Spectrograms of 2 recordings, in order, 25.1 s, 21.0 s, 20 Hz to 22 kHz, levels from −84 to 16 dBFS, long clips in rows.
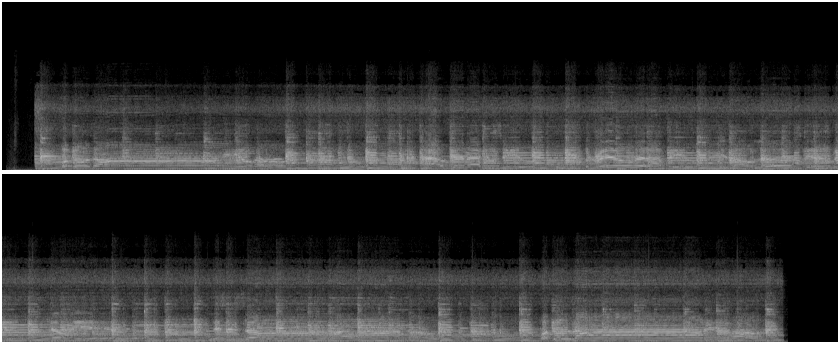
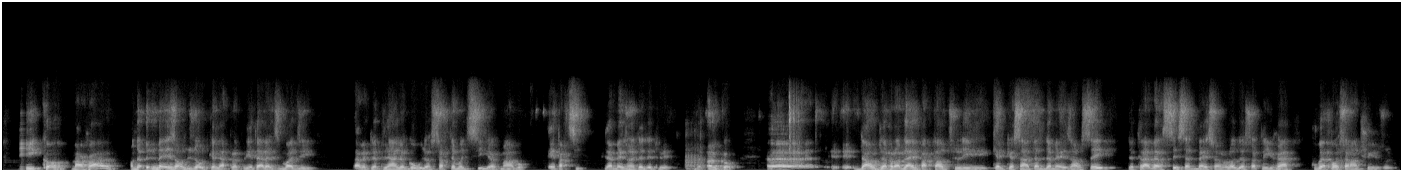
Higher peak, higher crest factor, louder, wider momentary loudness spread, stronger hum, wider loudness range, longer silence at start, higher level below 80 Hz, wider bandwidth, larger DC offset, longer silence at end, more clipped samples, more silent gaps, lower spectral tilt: second, -8 dBFS vs -2 dBFS; about the same, 16 dB vs 14 dB; second, -23 LUFS vs -17 LUFS; second, 4 LU vs 11 LU; neither; about the same, 2 LU vs 4 LU; about the same, 0.2 s vs 0.25 s; second, -68 dBFS vs -62 dBFS; first, 14.5 kHz vs 11.5 kHz; second, under 0.1% vs 0.2%; first, 0.8 s vs 0.15 s; neither; neither; second, -2 dB/octave vs -5.5 dB/octave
